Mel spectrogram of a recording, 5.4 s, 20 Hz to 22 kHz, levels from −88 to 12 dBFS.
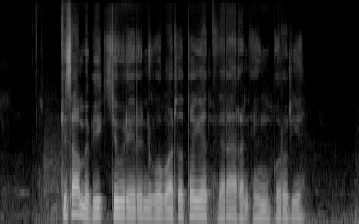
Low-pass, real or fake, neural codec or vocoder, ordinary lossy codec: none; fake; codec, 44.1 kHz, 7.8 kbps, DAC; none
